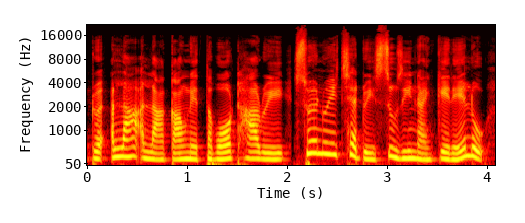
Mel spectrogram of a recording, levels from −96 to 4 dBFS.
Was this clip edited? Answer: yes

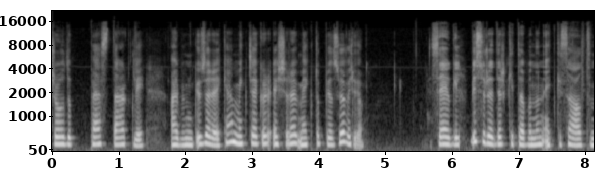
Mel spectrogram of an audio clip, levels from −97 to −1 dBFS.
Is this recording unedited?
no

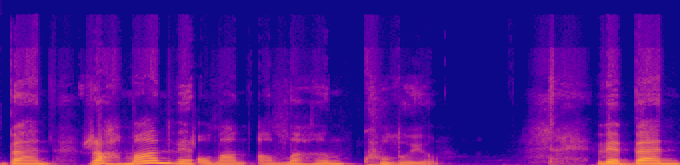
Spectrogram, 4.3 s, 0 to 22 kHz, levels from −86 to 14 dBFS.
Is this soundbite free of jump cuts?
no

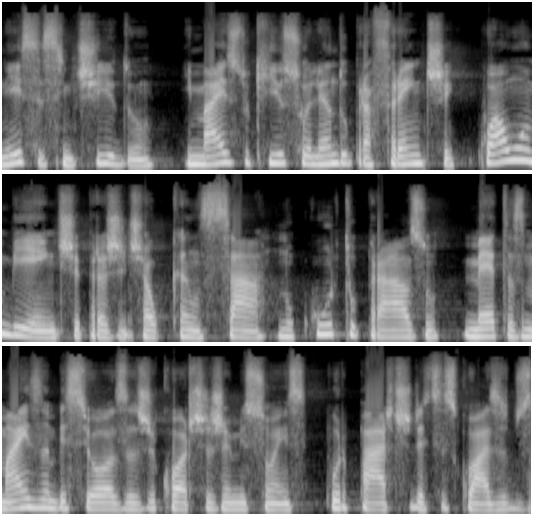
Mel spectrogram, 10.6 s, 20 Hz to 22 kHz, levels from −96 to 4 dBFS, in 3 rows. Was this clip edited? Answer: no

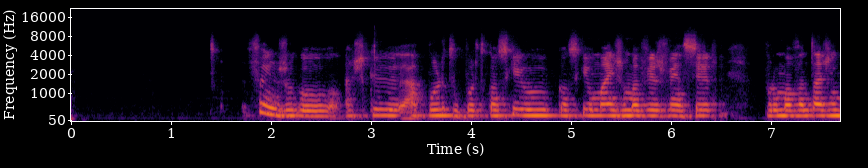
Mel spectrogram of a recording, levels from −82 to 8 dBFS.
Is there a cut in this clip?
no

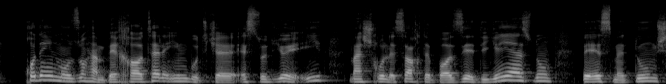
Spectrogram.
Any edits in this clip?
no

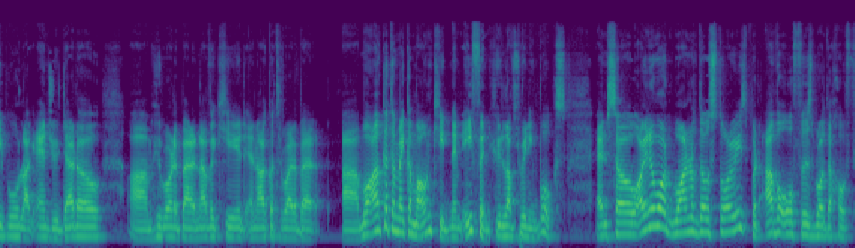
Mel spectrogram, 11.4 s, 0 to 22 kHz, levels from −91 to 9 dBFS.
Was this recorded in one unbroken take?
yes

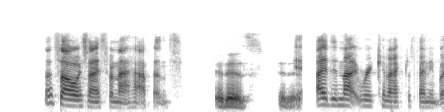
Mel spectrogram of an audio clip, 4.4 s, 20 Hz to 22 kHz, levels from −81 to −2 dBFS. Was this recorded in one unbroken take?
no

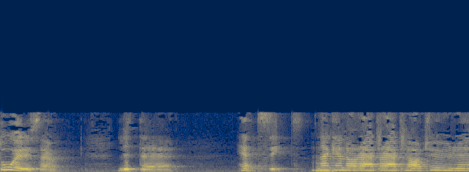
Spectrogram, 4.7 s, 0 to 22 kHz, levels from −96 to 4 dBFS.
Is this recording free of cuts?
no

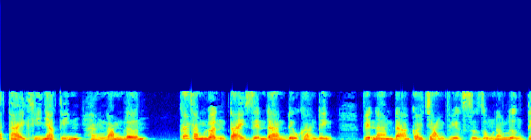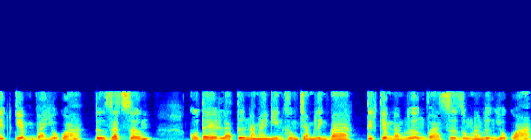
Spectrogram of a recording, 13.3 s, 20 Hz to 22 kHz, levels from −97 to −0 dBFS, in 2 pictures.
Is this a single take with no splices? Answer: yes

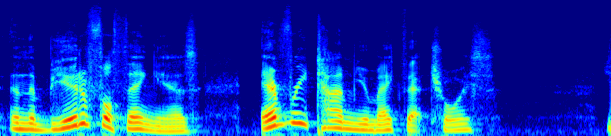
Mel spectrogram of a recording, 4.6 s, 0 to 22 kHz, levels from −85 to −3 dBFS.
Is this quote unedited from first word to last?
yes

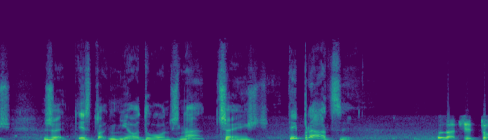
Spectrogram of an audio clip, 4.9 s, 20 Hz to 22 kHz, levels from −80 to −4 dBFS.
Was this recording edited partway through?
no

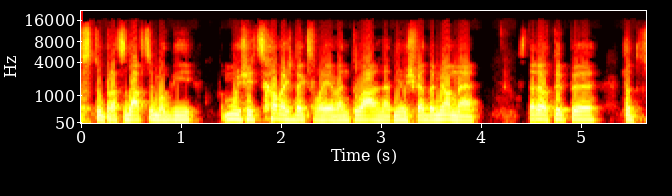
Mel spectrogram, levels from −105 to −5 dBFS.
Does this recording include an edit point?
yes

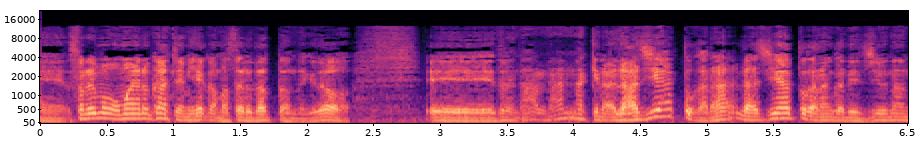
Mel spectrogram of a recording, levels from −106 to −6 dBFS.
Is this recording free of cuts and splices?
yes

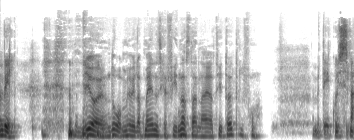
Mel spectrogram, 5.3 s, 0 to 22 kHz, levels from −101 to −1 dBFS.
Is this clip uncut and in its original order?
no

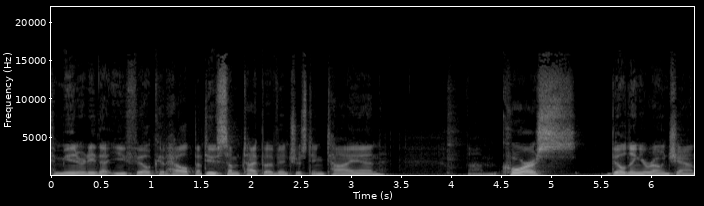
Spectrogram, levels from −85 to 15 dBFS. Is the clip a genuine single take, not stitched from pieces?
no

